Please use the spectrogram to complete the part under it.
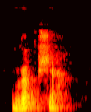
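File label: "rupture", British English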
